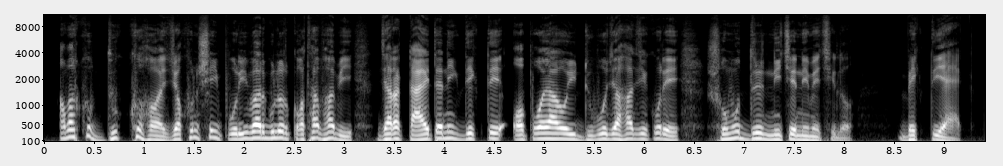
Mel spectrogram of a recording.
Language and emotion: Bengali, sad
